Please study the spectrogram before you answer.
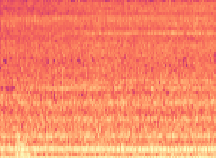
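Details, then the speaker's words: Honda Civic VTi automatic with a complaint of high idle that drops suddenly at start. After the idle air adjustment, a steady, even low idle hum with no surging or dips. Earlier it was going wild, now quiet. Normal idle. "Tahimik na tahimik ang sasakyan para hindi umaandar. Kanina nagwa-wild, ngayon tahimik na."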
